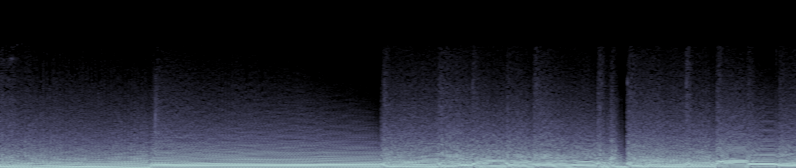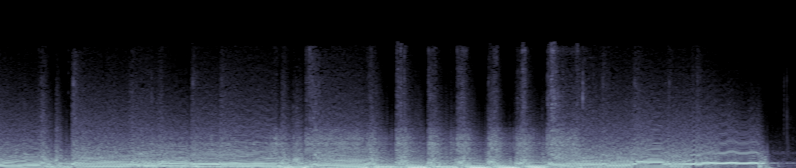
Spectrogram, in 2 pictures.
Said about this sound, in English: Like learning power chords and being able to absolutely, solve, yeah. Solve Especially puzzles. when you have like distortion, you know, and you crank that that gain all the way up, and you know.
